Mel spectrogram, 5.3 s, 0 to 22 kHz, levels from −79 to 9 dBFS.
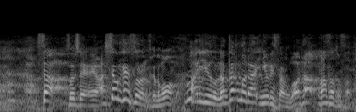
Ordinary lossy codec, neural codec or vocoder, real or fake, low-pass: none; codec, 16 kHz, 2 kbps, FreqCodec, larger model; fake; 7.2 kHz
